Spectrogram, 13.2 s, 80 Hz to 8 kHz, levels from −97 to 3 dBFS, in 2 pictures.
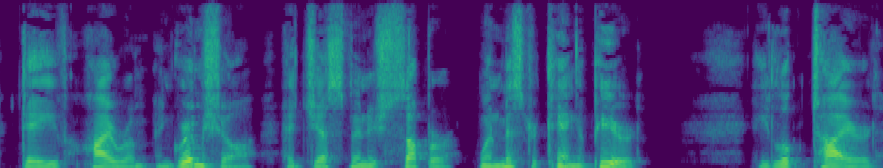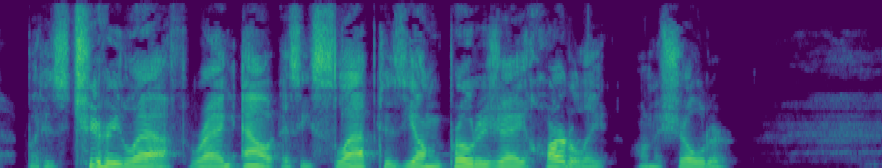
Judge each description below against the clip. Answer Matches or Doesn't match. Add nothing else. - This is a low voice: Matches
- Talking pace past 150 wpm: Doesn't match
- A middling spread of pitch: Doesn't match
